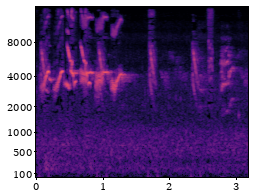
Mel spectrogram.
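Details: Double-collared seedeater, known as coleiro or papa-capim, singing a tutor song for training young birds: rapid high warbled phrases with sliding whistled notes for about a second and a half, then short isolated chirps.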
